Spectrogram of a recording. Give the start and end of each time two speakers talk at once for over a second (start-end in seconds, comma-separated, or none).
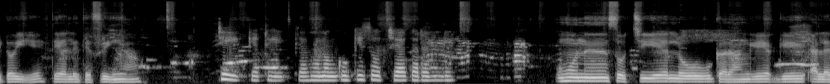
none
